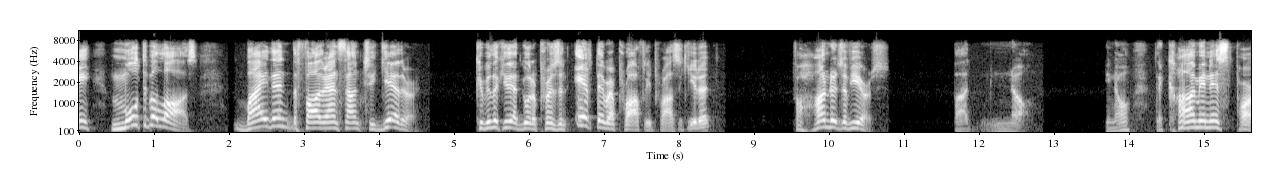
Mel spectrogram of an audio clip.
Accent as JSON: {"language": "English", "country": "Iran", "moved": "yes", "lives_now": "Florida, United States", "said": "I came from Iran, where we had no freedom"}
